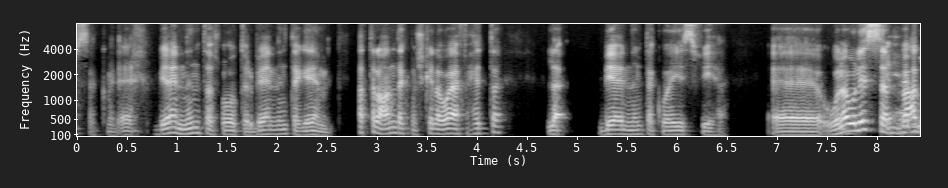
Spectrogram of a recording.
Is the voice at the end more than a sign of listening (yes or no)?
no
